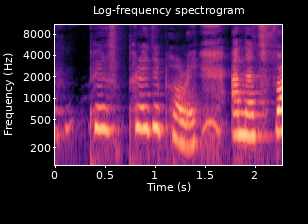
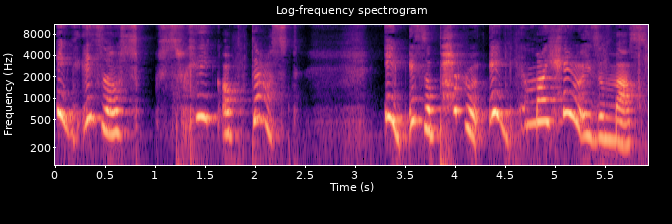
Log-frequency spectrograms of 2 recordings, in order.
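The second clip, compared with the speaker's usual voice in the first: fussy cousin; 5 semitones higher than usual. A narrator's reading. Polly fussing over dirt.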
